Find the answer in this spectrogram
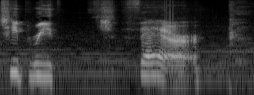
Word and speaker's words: Typewriter: It's pronounced Tippy Fair.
